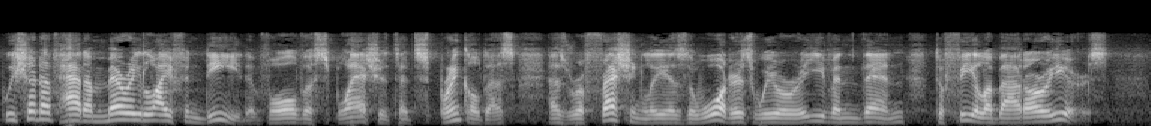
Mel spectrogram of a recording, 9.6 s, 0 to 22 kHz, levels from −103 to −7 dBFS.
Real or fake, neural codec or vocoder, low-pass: real; none; 7.2 kHz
